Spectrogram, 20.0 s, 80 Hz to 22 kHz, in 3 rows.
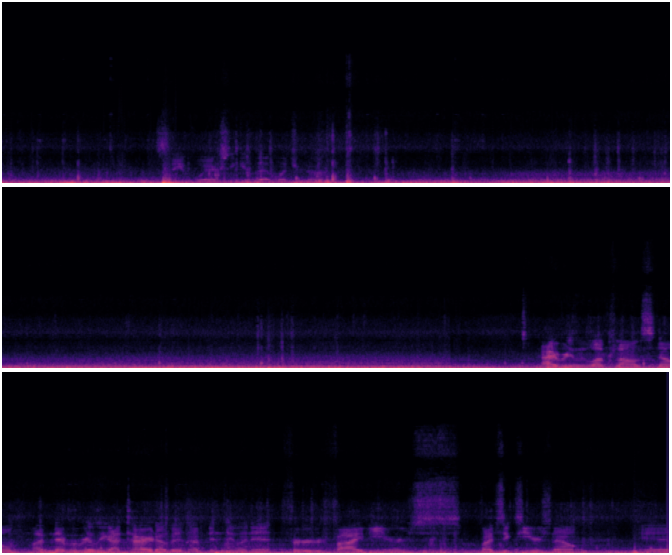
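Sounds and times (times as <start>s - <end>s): truck engine rumble from inside: 0.0s - 20.0s.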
